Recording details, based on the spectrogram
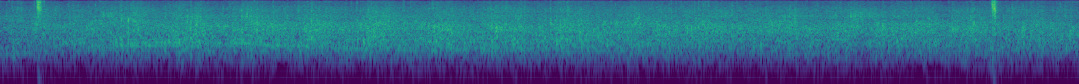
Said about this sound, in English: So could you give him a round of applause? That'd be great.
